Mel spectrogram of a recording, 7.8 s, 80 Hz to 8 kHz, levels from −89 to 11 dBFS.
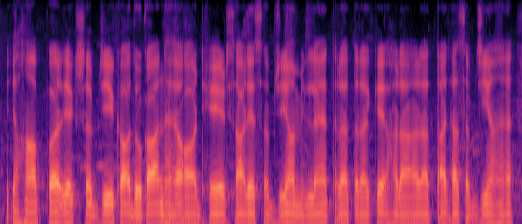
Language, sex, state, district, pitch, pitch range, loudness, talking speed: Hindi, male, Bihar, Araria, 95 Hz, 90-95 Hz, -18 LUFS, 140 wpm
